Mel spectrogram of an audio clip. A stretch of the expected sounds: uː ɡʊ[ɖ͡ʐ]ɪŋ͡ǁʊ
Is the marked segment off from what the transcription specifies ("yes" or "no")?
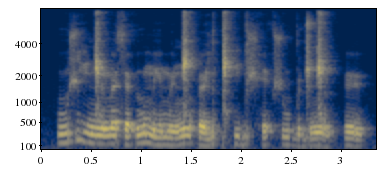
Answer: no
